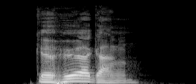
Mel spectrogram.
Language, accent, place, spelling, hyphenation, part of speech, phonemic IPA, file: German, Germany, Berlin, Gehörgang, Ge‧hör‧gang, noun, /ɡəˈhøːɐ̯ˌɡaŋ/, De-Gehörgang.ogg
- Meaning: ear canal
